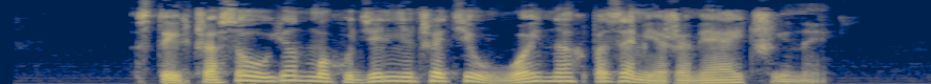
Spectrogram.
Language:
Belarusian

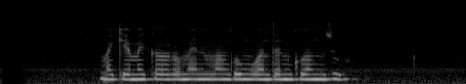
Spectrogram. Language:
Javanese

